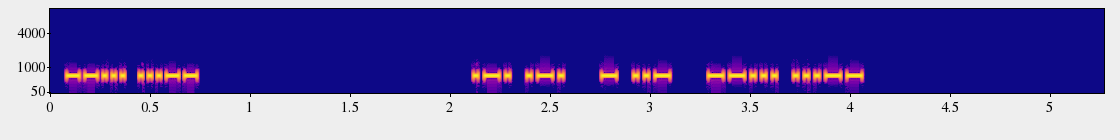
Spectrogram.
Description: Morse code, heard as a keyed tone, about 59 wpm, 700 Hz. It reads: 73 RR TU 73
